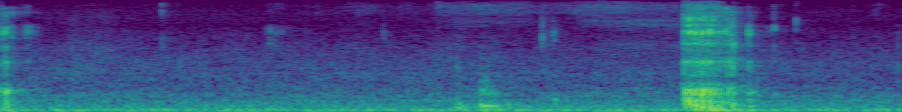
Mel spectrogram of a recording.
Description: Just loops of me dangling a slipper, faceless burping then bestowing a gift from me to all you gassy bubbles lovers😂🩵😘.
